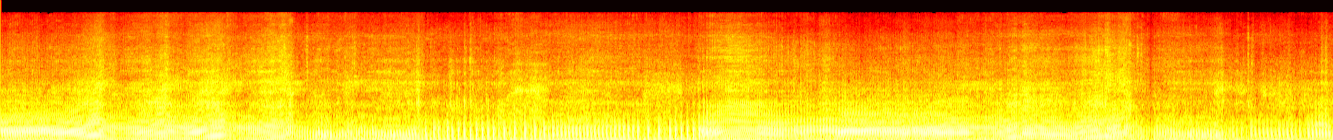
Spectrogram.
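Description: Kawasaki dirt bike engine being ridden hard, its revs rising and falling over and over as the throttle is worked, with a deep drop and climb about halfway through.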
